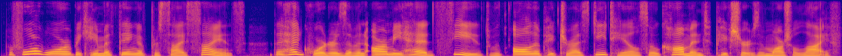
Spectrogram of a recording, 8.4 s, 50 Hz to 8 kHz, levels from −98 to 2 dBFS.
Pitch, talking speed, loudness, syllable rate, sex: 220 Hz, 190 wpm, -18 LUFS, 5.8 syllables/s, female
